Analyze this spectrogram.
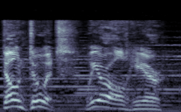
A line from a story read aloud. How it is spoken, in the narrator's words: Paul shouted to him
